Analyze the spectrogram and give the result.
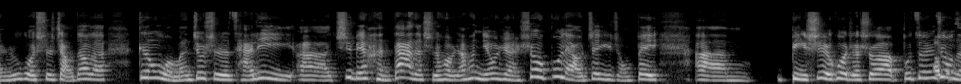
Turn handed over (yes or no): no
